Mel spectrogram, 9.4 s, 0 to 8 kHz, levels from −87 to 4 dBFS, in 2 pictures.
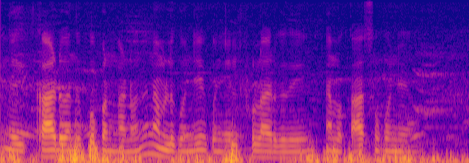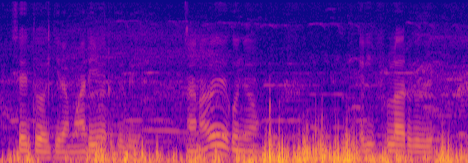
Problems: low volume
